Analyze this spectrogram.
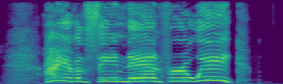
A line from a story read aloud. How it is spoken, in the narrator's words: the woman bellowed in reply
